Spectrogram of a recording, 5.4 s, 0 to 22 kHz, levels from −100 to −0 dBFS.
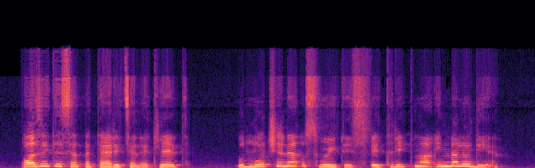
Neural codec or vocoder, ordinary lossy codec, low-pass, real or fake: codec, 32 kHz, 1.9 kbps, SNAC; Opus, 16 kbps; 14.4 kHz; fake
